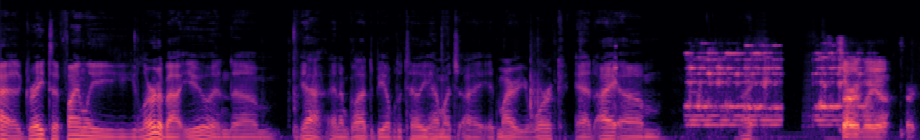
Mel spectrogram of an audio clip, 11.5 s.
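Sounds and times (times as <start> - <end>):
speech: 0.0 - 8.3, 9.2 - 9.7, 10.5 - 11.5
FaceTime video call ringtone on a phone: 8.5 - 11.1.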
